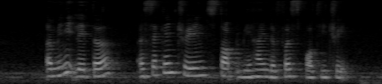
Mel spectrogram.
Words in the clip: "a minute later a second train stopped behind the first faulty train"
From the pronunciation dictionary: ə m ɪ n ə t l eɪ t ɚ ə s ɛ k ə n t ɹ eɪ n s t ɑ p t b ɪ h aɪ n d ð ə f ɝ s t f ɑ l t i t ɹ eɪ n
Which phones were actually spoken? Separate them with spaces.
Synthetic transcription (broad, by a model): ə m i n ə t l eɪ t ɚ ə s ɛ k ə n t ɹ eɪ n s t ɑ p t b ɪ h aɪ n d ə f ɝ s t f ɑ t i t ɹ eɪ n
